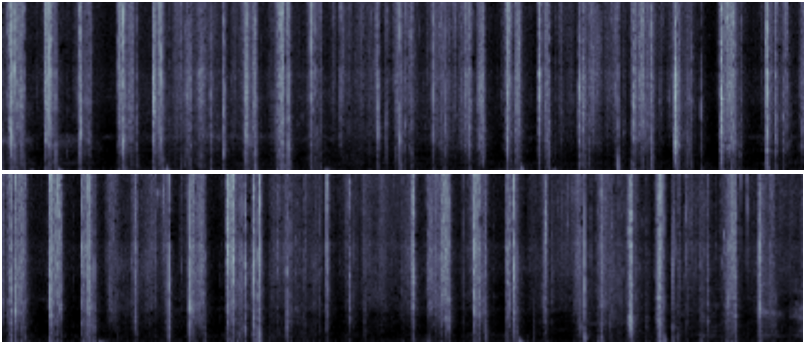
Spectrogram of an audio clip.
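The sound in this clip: Queen of the Moon oracle cards shuffled for a reading: many quick, papery riffles and soft slaps pour out in dense, uneven bursts throughout, with no voices.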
